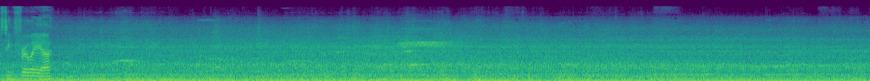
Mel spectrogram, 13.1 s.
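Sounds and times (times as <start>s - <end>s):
tank wagons rumbling on rails: 0.0s - 13.0s
faint high squeal: 5.9s - 6.9s.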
